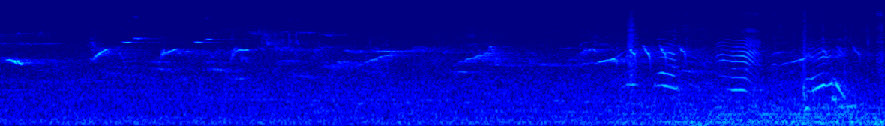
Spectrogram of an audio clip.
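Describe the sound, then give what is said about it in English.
Birds chirp and whistle outdoors, with several short, bright calls scattered throughout and a busier flurry of tweets near the end, all over a soft, steady background hush. “Mostly, it is very quiet, except for the birds.”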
